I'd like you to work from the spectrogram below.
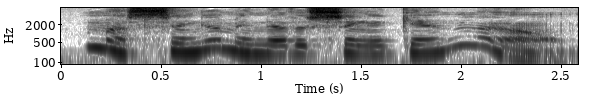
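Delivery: put-on high, playful young woman; Shay teasing Tyrion. A narrator's reading. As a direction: tease him lightly. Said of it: "she teased".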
